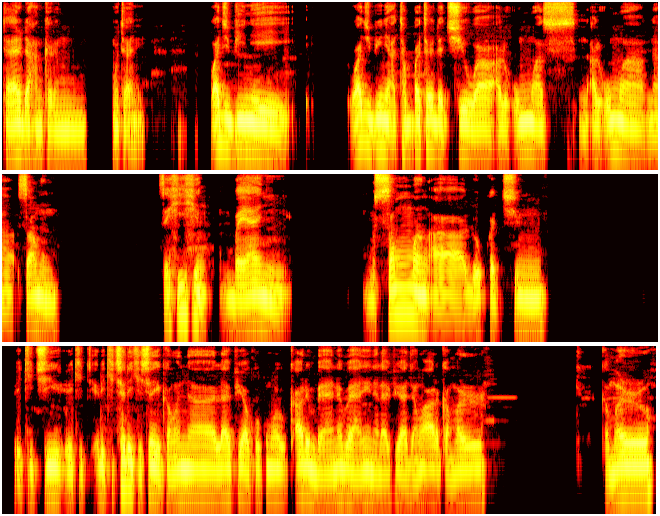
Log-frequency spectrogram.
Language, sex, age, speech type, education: Hausa, male, 46-60, spontaneous, tertiary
